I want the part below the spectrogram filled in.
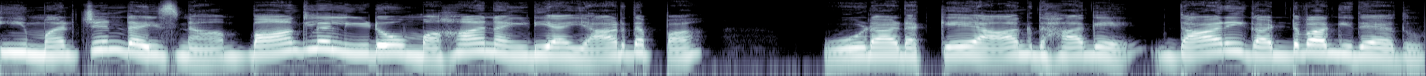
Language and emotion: Kannada, disgusted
